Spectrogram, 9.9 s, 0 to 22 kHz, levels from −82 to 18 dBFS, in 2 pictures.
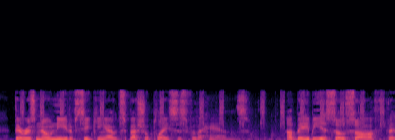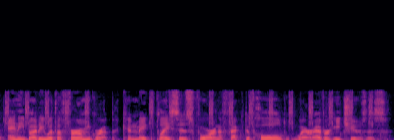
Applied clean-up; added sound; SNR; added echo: none; Tools; 17 dB; none.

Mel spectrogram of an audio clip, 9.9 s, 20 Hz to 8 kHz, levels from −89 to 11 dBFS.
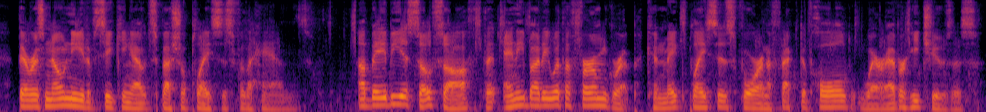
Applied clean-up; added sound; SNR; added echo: neural separator model SepFormer DNS4.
